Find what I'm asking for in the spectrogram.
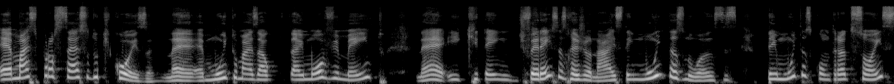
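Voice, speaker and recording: The speaker's pitch swings very widely at a moderate pace, with a dry, close sound with no echo on a very clean recording against a silent background. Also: woman. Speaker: city councillor and psychologist. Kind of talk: panel talk.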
